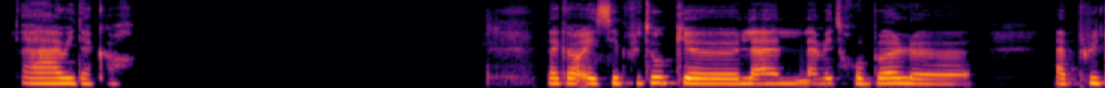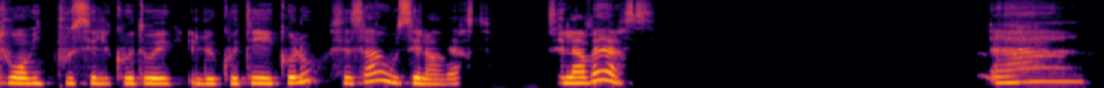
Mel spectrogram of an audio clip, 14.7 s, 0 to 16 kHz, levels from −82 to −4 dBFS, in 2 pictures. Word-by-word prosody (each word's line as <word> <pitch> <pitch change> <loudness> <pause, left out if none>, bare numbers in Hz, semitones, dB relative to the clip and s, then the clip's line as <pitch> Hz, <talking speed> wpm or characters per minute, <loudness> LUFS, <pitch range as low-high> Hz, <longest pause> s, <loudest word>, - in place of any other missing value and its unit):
Ah 220 0 +1
oui, 220 - +3
d'accord. 210 -2 -9 2.8
D'accord 215 0 +1
et 215 - +3
c'est 210 +2 +2
plutôt 235 +1 -1
que 205 -3 +3
la 205 0 0
la 215 0 -5
métropole, 215 +1 -1
heu, 190 -1 -4 0.6
a 205 - -1
plutôt 225 +2 0
envie 220 0 +4
de 215 - -18
pousser 225 +1 -1
le 215 - -4
côté 220 0 +2
é 215 -1 +5
le 205 -1 0
côté 220 +2 +1
écolo, 240 +9 +2
c'est 230 - -3
ça 295 +9 0
ou 275 - +1
c'est 230 -1 +5
l'inverse? 205 - -5 0.3
C'est 235 - -5
l'inverse? 245 +1 +3 2.3
Ah! 285 +3 -3
220 Hz, 125 wpm, -22 LUFS, 210-235 Hz, 2.8 s, é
